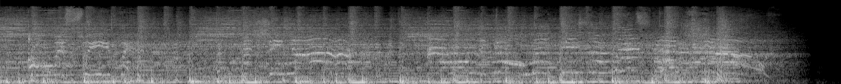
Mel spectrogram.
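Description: Loud, dense rock music with a driving beat and a high, wailing vocal line sliding over distorted guitars, running steadily for several seconds before fading out quickly at the end.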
